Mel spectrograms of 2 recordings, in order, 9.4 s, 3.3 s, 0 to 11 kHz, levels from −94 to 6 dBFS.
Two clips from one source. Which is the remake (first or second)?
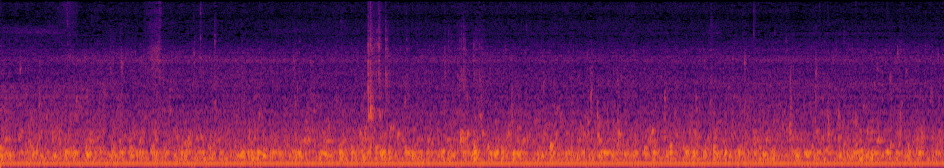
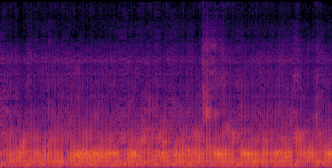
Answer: second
